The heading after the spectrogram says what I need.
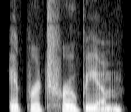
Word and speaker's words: ipratropium: error and I do say it correctly today ipratropium if you are learning this drug name for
